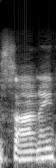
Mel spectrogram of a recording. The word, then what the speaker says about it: Sanneh: okay so for uh it's the sony foundation uh that's the pronunciation uh as we talked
